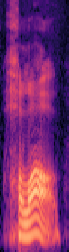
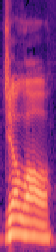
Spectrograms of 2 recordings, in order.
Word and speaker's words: Jalal: and i'm like uh it's pronounced jalal i'm i'm not hispanic that j is not an h j javier javier whatever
